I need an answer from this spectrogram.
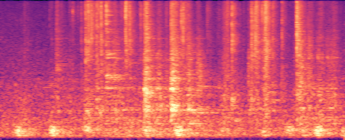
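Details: A male Basenji gives a run of excited, whining yelps and yodel-like cries, repeated every half second or so, happily wagging his tail on spotting a squirrel outside the window.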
